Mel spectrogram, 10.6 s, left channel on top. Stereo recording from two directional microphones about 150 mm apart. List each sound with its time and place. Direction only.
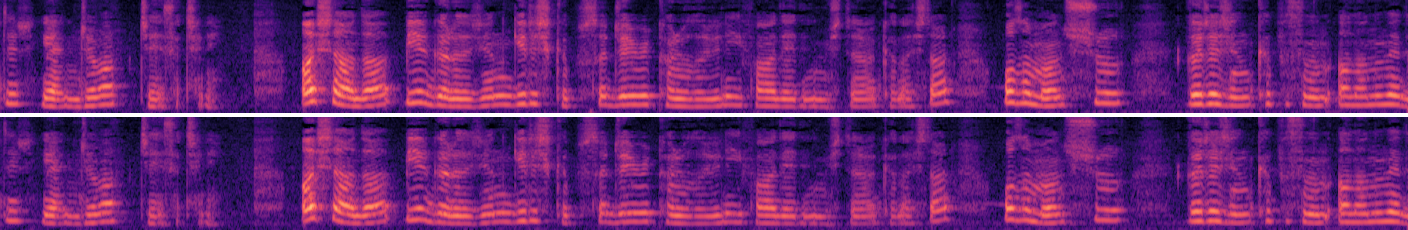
0.0 s a woman's voice: 45° left (ahead or behind)
2.2 s a woman's voice: 25° left (ahead or behind)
